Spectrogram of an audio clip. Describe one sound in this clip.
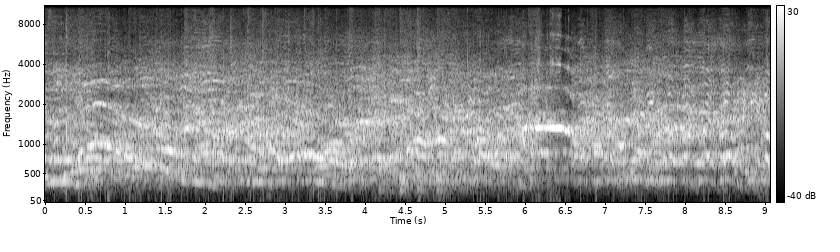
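A crowd of men shout and cheer loudly nearby.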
